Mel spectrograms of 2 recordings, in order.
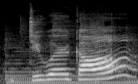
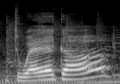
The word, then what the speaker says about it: Duergar: I googled it and apparently there are two canonical pronunciations. One is Duergar and the other is Duergar.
